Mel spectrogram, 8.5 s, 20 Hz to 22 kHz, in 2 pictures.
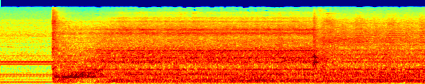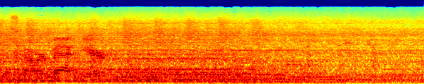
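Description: A Clausing 6913 lathe on a phase converter starts with an abrupt jump into a loud, steady electrical hum and machine drone that holds constant with tonal whine, then eases slightly toward the end.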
